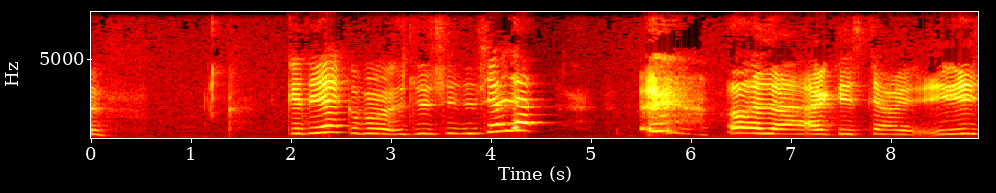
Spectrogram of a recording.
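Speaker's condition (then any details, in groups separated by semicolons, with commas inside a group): Cerebral palsy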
